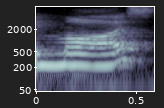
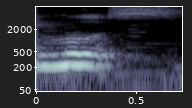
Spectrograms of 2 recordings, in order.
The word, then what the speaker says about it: moos: certain words so like we say Moss that means bananas and other people I've heard other people say moose moose you know and I'm like no it's Moss like it's Moss but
